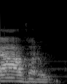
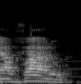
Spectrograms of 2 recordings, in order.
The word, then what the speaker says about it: avaro: Não é ávaro, é avaro.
